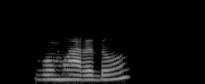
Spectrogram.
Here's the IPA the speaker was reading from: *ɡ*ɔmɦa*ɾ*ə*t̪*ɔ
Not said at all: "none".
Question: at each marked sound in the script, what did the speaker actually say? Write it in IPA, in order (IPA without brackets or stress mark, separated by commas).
ɡ, ɾ, d̪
